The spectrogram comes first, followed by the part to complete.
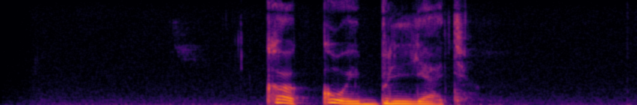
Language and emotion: Russian, angry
